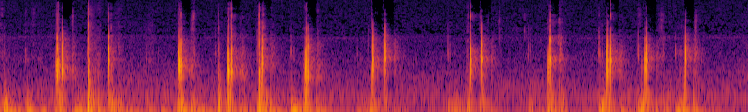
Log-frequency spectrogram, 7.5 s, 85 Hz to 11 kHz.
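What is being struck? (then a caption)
Silicone push-pop fidget toy. Fingertips press the bubbles of a yellow round silicone push-pop fidget toy resting on a table, making 15 soft, dull pops at an uneven pace. Each pop is a short, muffled midrange thunk with a low thump underneath and almost no ring.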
